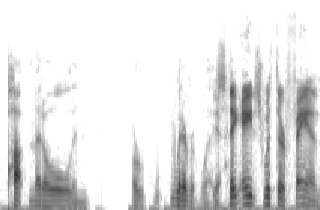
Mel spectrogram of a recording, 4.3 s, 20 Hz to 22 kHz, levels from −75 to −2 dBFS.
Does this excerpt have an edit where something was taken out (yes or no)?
yes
